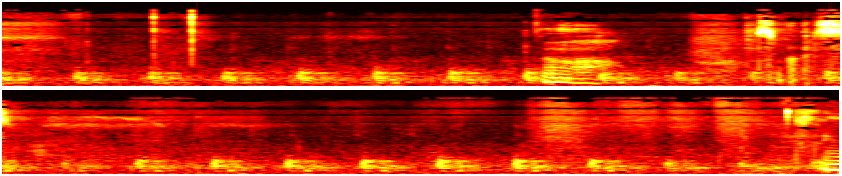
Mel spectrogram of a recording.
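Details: Fetal heartbeat on a monitor during a second pregnancy, during half-hour monitoring in hospital in labour: fast, steady whooshing pulses with quiet room sounds and brief background noise.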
